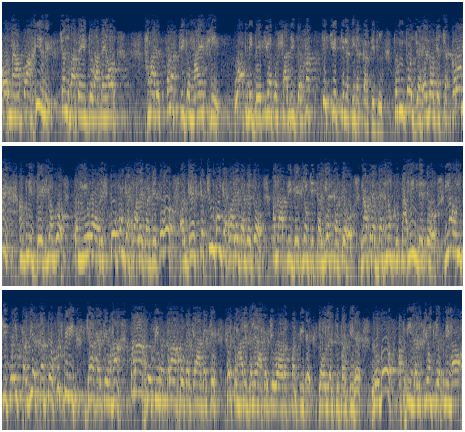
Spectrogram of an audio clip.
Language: Urdu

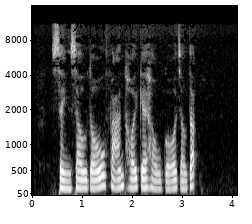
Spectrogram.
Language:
Cantonese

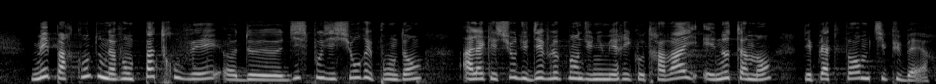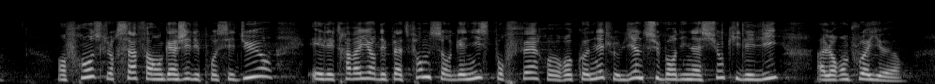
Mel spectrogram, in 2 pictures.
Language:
French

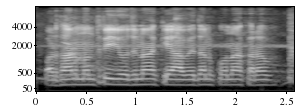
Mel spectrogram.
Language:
Maithili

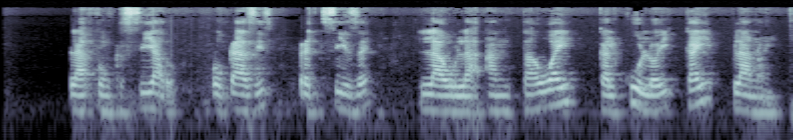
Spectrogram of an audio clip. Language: Esperanto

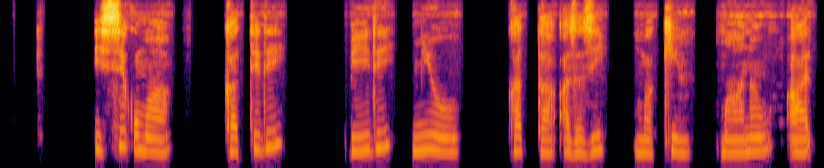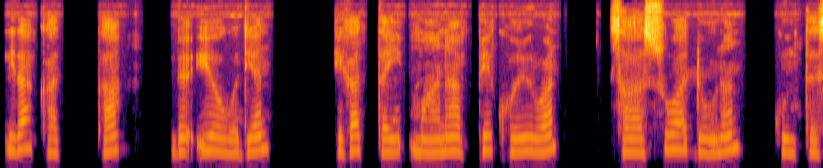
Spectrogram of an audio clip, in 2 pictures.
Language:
Wolaytta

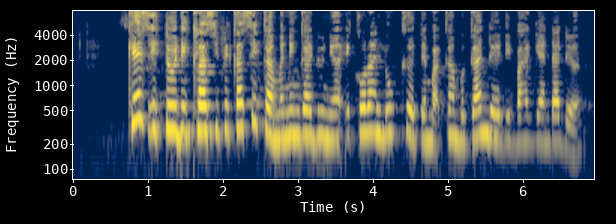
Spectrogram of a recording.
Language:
Malay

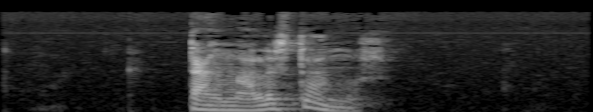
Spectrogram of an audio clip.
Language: Galician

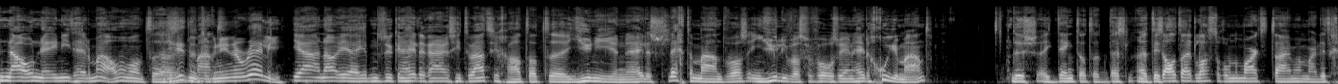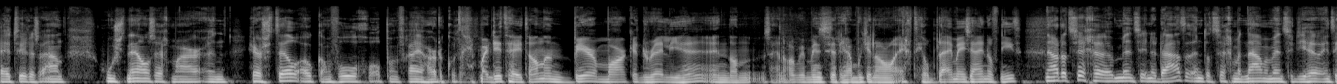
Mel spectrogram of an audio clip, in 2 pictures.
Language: Dutch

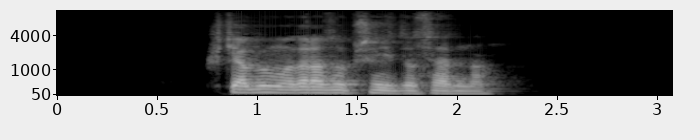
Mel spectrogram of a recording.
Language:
Polish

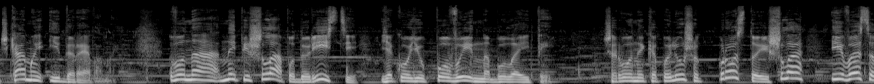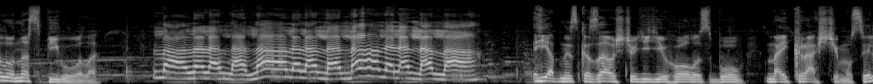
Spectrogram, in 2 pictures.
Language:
Ukrainian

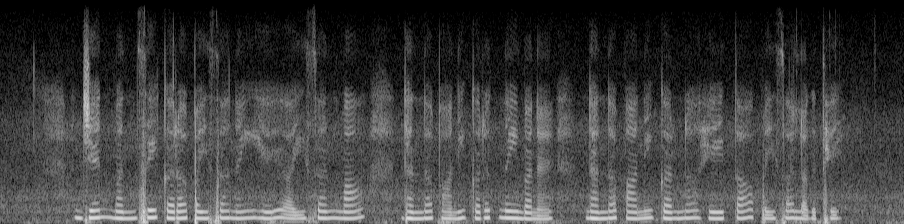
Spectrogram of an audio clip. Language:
Chhattisgarhi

